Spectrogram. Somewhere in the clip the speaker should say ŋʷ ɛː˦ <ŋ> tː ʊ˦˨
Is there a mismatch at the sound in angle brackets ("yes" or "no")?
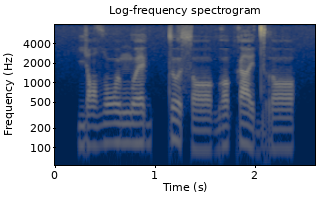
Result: yes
